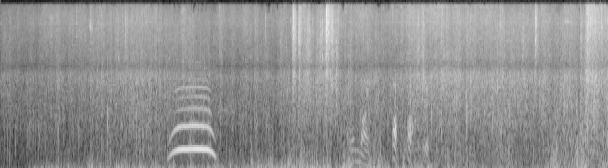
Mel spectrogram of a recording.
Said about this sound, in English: Oh man, here it comes. Yep, I feel some rain.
